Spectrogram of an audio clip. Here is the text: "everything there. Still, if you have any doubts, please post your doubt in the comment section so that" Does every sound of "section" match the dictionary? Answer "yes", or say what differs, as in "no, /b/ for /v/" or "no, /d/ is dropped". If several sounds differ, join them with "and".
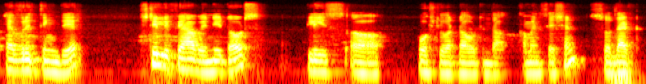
no, /k/ is dropped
